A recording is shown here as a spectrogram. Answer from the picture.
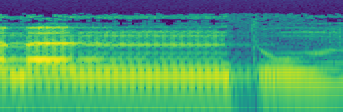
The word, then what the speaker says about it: آمنتم: در سوره های اعراف، طه و شعرا، از جمله آیه 123 سوره اعراف، که اینجا هم باید دقت کنیم که ابدال صورت نمیگیره. با هم گوش میکنیم به تلاوت آیه 123 از سوره مبارکه اعراف. عنایت کنید به تلفظ کلمه آمنتم.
